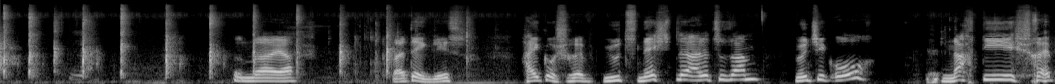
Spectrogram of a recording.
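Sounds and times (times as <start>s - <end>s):
sharp hand claps: 0.0s - 4.8s
speech: 2.3s - 3.1s, 3.9s - 10.5s.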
